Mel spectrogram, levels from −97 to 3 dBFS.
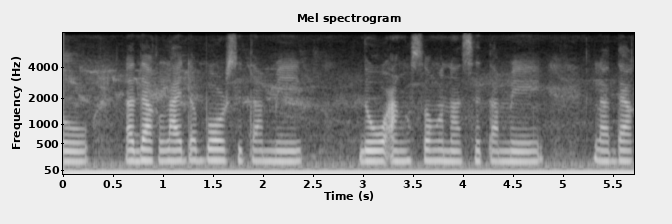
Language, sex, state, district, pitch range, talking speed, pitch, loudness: Karbi, female, Assam, Karbi Anglong, 175-185 Hz, 105 wpm, 180 Hz, -19 LUFS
